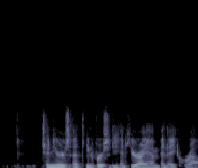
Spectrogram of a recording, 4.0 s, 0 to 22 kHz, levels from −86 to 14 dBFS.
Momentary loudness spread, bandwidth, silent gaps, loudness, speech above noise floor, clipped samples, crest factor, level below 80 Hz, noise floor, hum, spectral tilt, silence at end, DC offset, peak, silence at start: 9 LU; 7.8 kHz; none; -31 LUFS; 31 dB; under 0.1%; 16 dB; -70 dBFS; -62 dBFS; none; -5.5 dB/octave; 0 s; under 0.1%; -16 dBFS; 0.85 s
